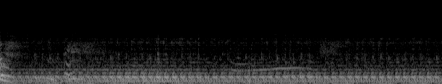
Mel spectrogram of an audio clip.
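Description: A vehicle's motor running steadily with a fast, even throb: a cartoon sound effect of a bus or streetcar under way.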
